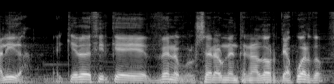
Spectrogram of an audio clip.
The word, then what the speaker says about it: Venables: ahora me a Igual que se pronuncia vegetables y no vegetables, es más adecuado pronunciar venables que no venables. Aunque eh, buena parte del debate español se resolvió llamando a Terry Venables, tal cual se leía, venables.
